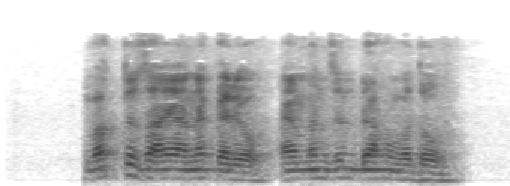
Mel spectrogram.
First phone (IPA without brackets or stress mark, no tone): ʋ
